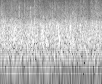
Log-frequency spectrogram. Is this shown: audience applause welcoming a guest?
yes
